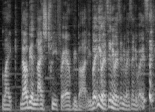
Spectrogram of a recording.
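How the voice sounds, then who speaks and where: Animated, bright-voiced man streamer telling a story. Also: medium pitch, racing, slightly rough, soft background music. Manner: animated storyteller with many restarts and quoted voices. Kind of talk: casual chat with stream viewers.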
